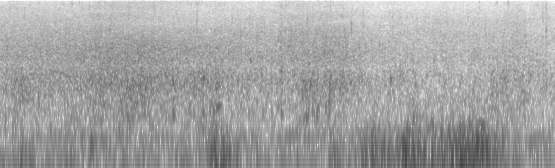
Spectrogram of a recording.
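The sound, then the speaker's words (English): Steady ocean surf washing toward the shore, a continuous broad roar of waves with low rumbling swells building and breaking, with some wind noise and no voices. “I'm going to invite you to listen. I'm coming closer to the shore, and I want you to bring that place to mind.”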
